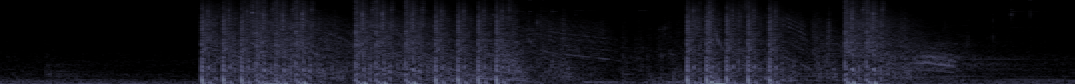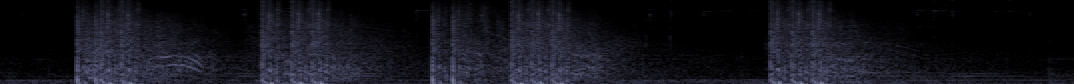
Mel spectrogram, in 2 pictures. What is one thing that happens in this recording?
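Rifle fire rattles in loud bursts, echoing through a large indoor space.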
